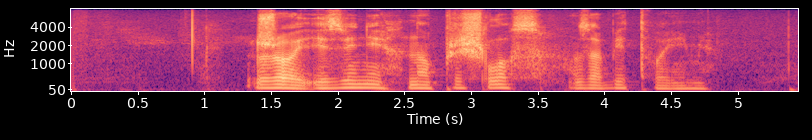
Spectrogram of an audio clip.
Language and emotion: Russian, sad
